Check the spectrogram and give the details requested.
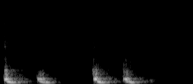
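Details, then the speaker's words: Mitral regurgitation: three normal beats, then a constant holosystolic (pansystolic) murmur running continuously from S1 to S2. "so this is a pen systolic mr murmur okay it's holosystolic and it's constant"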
